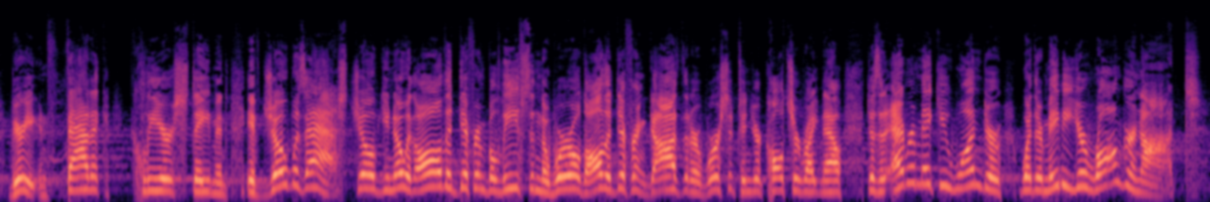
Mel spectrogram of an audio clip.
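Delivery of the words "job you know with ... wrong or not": high questioning voice. Retold or imitated. Skeptic questioning Job.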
